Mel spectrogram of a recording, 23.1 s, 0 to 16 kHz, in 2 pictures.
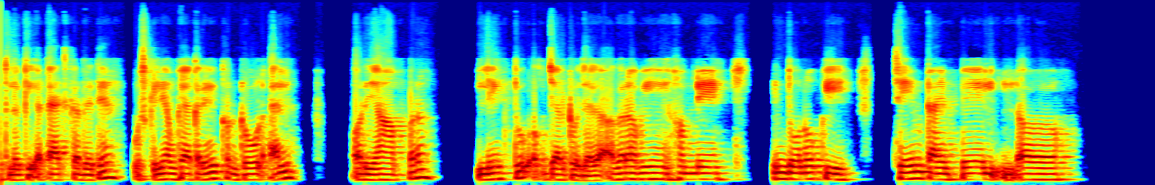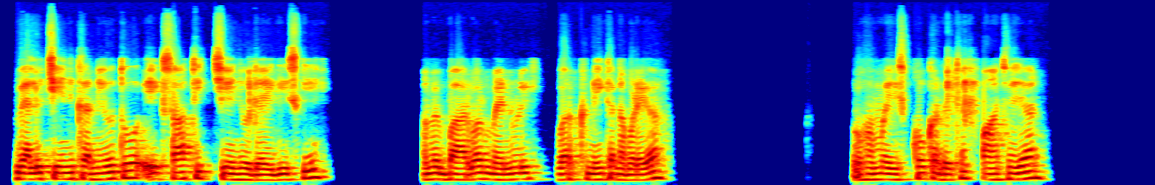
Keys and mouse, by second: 2.6 ctrl+l, 5.9-6.8 drag, 6.9-8.6 drag, 16.3-18.5 drag.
